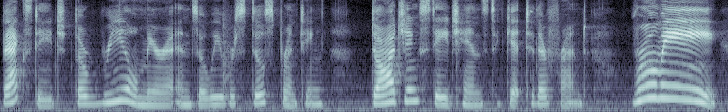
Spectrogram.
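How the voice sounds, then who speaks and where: Slow, expressive woman storybook reader. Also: medium pitch. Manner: expressive, suspenseful. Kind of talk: dramatic read-aloud narration.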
